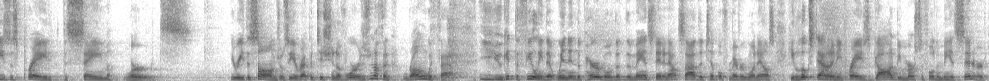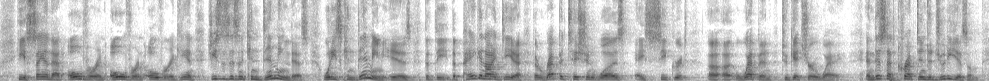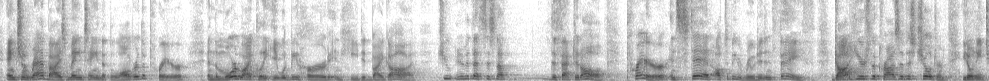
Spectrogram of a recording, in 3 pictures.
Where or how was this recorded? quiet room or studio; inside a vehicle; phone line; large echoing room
large echoing room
